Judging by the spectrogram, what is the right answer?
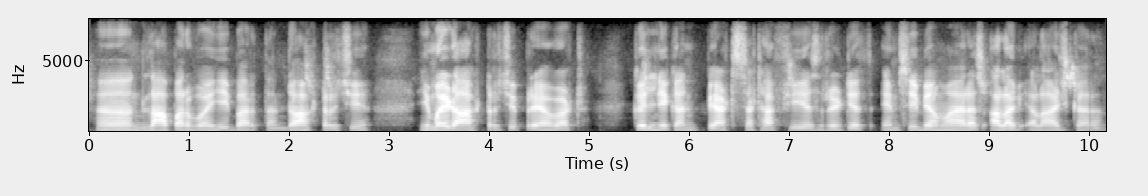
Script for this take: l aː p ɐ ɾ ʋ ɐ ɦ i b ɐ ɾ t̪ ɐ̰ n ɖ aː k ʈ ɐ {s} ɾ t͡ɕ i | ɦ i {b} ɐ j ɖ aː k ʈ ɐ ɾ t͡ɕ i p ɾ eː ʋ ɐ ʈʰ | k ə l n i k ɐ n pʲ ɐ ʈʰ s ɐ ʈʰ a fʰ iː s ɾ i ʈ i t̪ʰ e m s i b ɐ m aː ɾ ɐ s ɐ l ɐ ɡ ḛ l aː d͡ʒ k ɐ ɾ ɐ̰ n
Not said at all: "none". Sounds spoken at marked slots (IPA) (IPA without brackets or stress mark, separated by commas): none, m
